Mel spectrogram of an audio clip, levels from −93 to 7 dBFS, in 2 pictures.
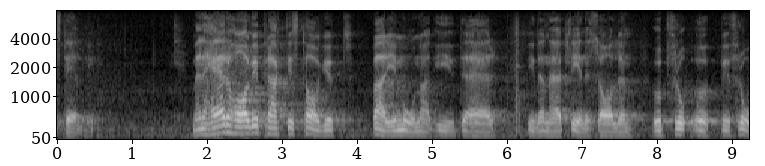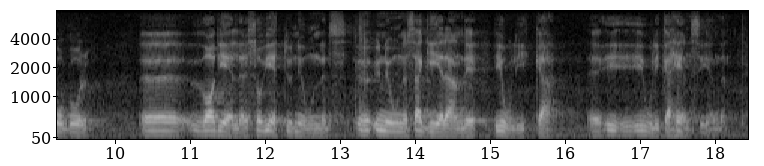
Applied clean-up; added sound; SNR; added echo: none; none; none; none.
